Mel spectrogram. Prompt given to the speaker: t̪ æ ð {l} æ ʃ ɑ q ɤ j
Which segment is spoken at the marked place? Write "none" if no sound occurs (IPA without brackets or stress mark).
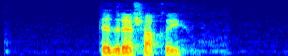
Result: ɾ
